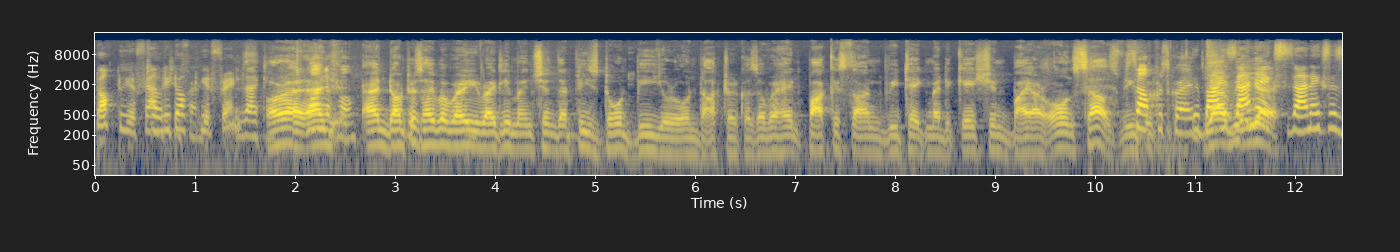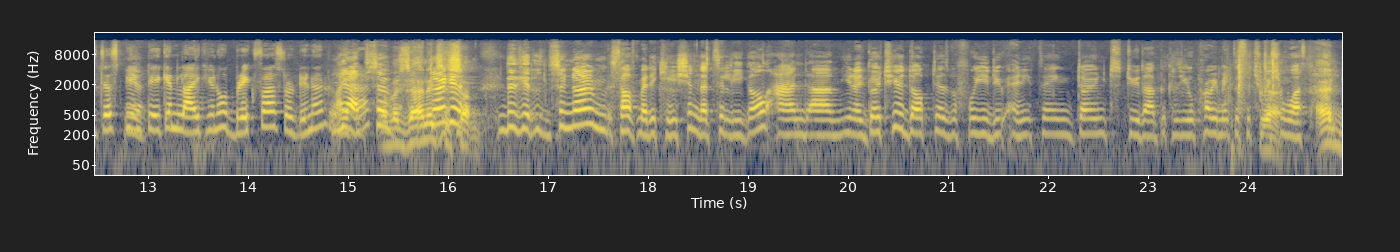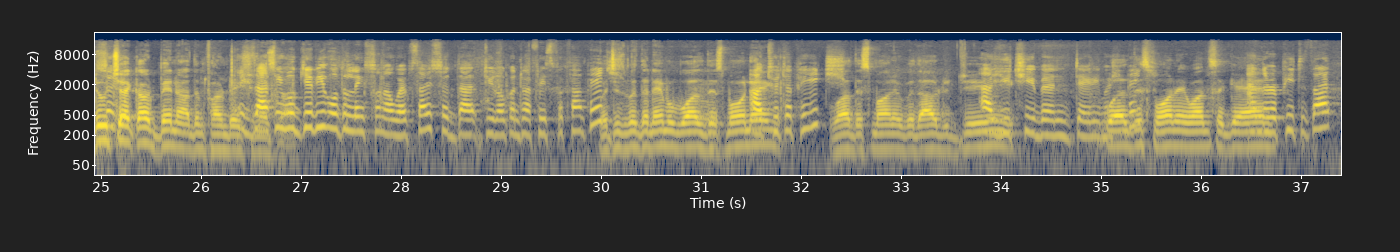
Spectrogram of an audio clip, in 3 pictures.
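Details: Adult television host; normal speech.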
